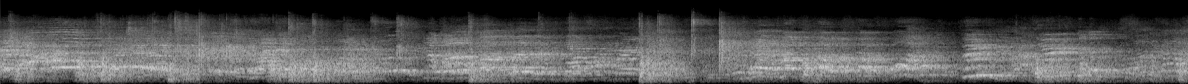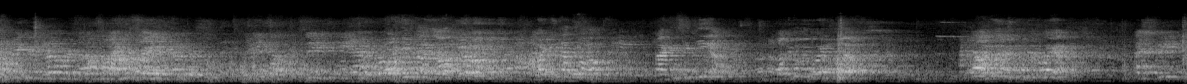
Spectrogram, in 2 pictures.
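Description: A seated crowd of men and women shouts and cheers in an echoing hall.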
